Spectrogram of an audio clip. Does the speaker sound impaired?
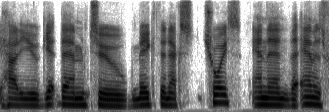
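No.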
